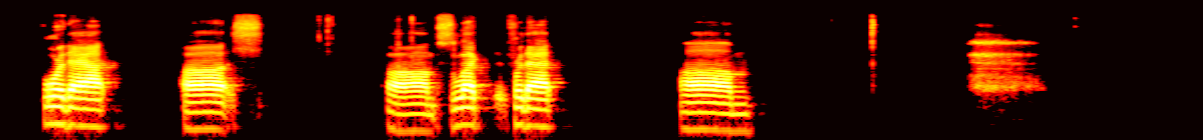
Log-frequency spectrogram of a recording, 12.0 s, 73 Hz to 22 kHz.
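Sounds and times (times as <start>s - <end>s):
man breathing: 9.6s - 10.6s.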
